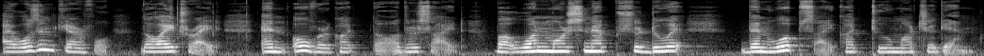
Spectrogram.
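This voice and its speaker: A woman reading children's poems aloud from a storybook in a deliberate way. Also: a little high, vocal fry, a little mellow. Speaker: storybook reader. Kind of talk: read-aloud children's poetry.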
